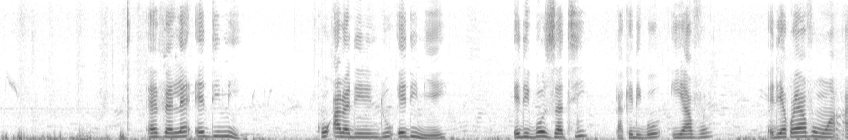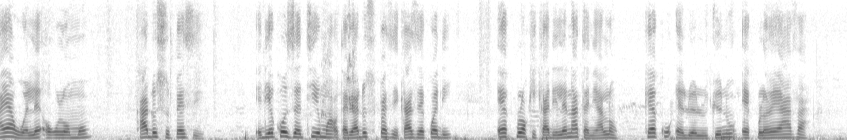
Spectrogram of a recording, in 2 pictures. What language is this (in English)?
Ikposo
